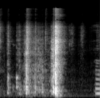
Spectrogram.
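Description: A hard plastic compartment storage box of metal eyelets being picked up and handled: small clicks and rustles, with one loud sharp plastic clack about a second in.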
